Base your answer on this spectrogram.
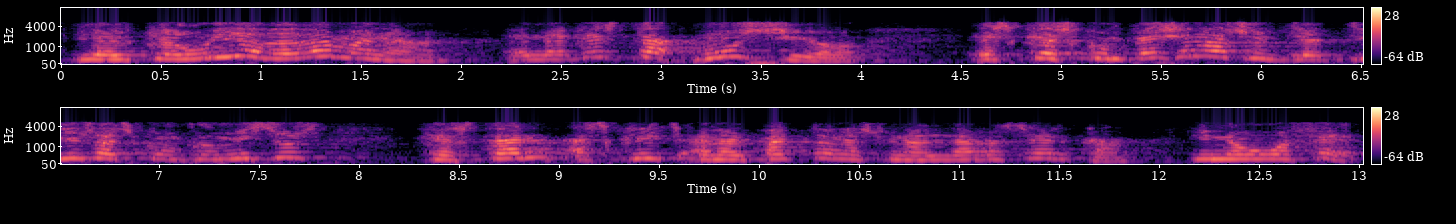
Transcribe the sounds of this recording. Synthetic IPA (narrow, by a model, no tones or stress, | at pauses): iəlˠkəːwɾiəðəðəməna | ənəkɛst̪əmusio | eskəːskumplɛʃənəlˠzub̚ʒək̚t̪iwzəlˠskumpɾumisus | kəːst̪anəskɾidd͡zənəlˠpak̚t̪ənəsiunalˠd̪ərəsɛɾkə | inowafet̪̚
